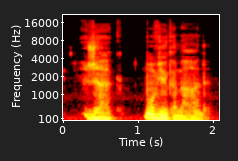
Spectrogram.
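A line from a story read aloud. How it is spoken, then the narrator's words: Moved, emotional voice. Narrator (French): commença Évonime d'une voix émue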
